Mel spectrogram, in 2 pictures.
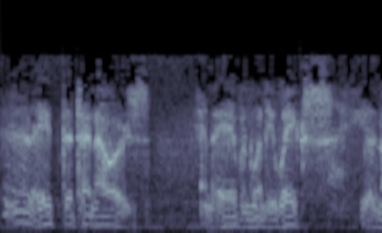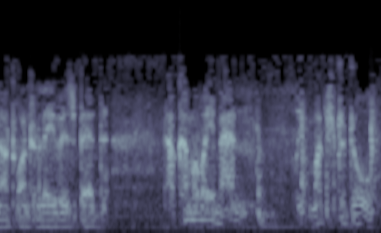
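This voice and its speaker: A sly Irish innkeeper in a vintage radio play. His voice sits fairly low, folksy and lilting but used to giving orders. The recording is dull, with a faint hiss. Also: lively intonation, normal speed. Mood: hushed, commanding. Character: sly, bossy Irish innkeeper and gun-running ringleader. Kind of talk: old-time radio drama acting. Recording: muffled old radio drama, hissy.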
